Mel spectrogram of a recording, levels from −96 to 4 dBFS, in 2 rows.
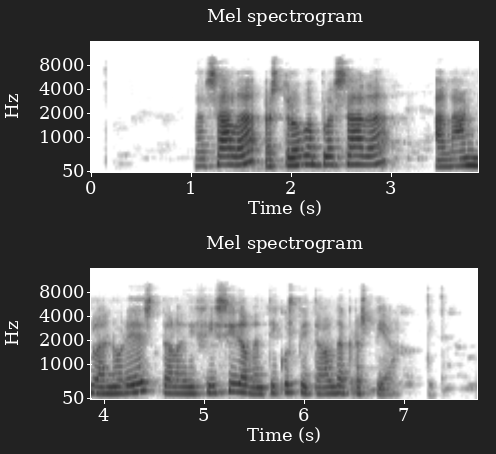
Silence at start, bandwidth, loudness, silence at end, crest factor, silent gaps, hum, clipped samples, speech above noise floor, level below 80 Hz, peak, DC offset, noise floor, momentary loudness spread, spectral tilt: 1.05 s; 10 kHz; -22 LUFS; 0.85 s; 20 dB; none; none; under 0.1%; 56 dB; -76 dBFS; -4 dBFS; under 0.1%; -78 dBFS; 11 LU; -4 dB/octave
